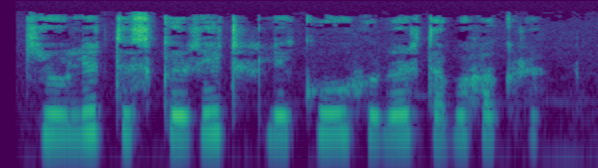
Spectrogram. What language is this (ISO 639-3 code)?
pus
